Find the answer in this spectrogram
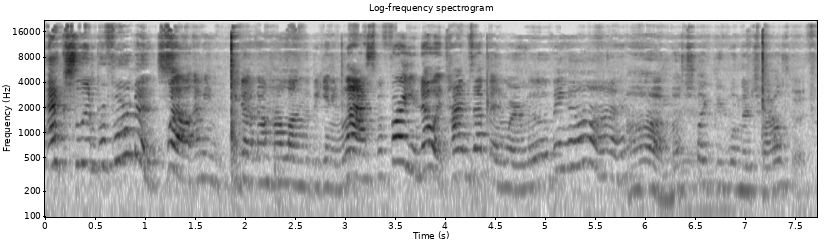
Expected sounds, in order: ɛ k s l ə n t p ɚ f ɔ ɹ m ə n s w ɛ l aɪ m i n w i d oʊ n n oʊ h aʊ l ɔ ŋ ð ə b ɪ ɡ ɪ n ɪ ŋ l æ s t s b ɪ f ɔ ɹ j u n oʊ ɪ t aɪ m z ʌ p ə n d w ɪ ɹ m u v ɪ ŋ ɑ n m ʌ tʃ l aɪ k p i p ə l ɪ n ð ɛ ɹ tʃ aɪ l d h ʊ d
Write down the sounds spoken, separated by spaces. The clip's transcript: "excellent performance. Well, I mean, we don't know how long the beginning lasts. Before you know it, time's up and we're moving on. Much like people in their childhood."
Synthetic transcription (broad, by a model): ɛ k s l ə n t p ɚ f ɔ ɹ m ə n s w ɛ l aɪ m i n w i d oʊ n n oʊ h aʊ l ɔ ŋ ð ə b ɪ ɡ ɪ n ɪ ŋ l æ s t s b ɪ f ɔ ɹ j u n oʊ ɪ t aɪ m z ʌ p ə n w ɪ ɹ m u v ɪ ŋ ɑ n m ʌ tʃ l aɪ k p i p l ɪ n ð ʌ ɹ tʃ aɪ l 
